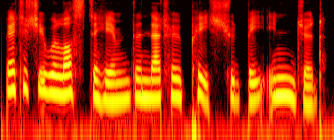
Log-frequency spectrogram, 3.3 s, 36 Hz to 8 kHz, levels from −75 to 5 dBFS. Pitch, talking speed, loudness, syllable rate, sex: 190 Hz, 235 wpm, -18 LUFS, 5.6 syllables/s, female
